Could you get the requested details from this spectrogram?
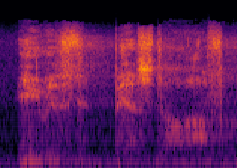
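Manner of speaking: hushed, slow whisper for emphasis; whispered aside. Acted. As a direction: lean in and whisper it like a secret. Preacher drops to a hiss.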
